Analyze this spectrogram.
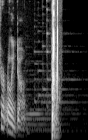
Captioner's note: thunk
